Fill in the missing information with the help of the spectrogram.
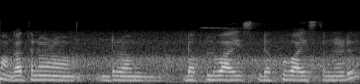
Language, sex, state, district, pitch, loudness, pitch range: Telugu, female, Andhra Pradesh, Visakhapatnam, 200 Hz, -21 LUFS, 190-205 Hz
